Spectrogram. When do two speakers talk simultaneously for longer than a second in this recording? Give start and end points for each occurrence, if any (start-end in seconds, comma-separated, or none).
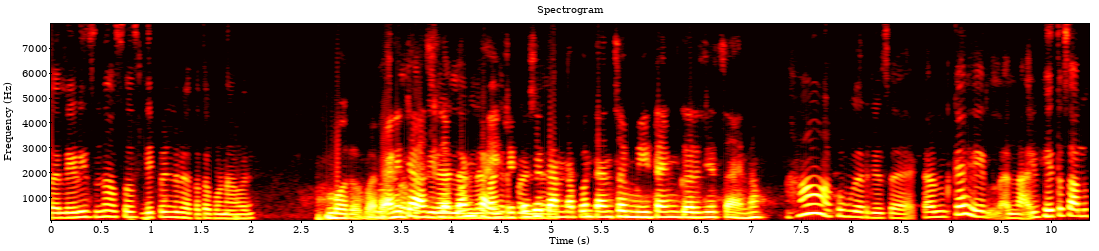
3.3-5.0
